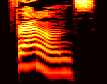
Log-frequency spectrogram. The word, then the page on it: frowns: British English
